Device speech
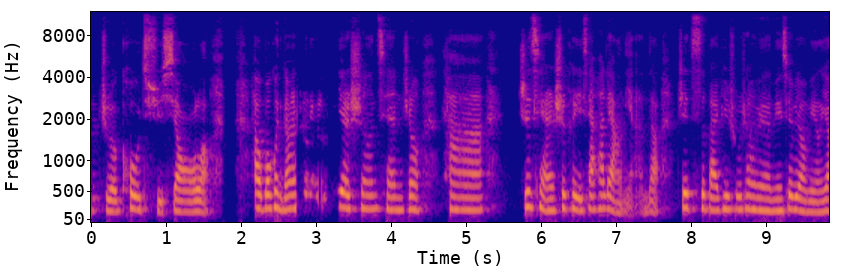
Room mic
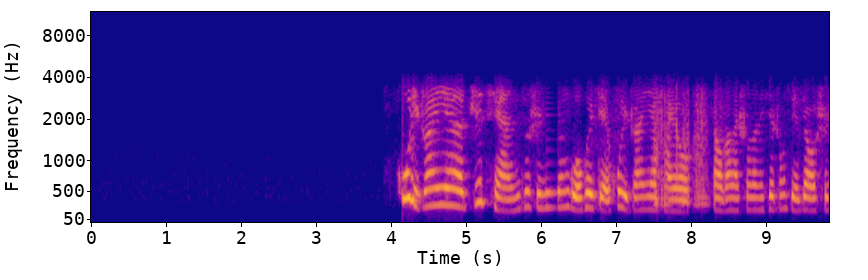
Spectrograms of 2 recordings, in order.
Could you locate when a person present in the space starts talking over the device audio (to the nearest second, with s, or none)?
4 s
